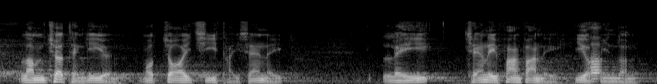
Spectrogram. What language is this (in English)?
Cantonese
